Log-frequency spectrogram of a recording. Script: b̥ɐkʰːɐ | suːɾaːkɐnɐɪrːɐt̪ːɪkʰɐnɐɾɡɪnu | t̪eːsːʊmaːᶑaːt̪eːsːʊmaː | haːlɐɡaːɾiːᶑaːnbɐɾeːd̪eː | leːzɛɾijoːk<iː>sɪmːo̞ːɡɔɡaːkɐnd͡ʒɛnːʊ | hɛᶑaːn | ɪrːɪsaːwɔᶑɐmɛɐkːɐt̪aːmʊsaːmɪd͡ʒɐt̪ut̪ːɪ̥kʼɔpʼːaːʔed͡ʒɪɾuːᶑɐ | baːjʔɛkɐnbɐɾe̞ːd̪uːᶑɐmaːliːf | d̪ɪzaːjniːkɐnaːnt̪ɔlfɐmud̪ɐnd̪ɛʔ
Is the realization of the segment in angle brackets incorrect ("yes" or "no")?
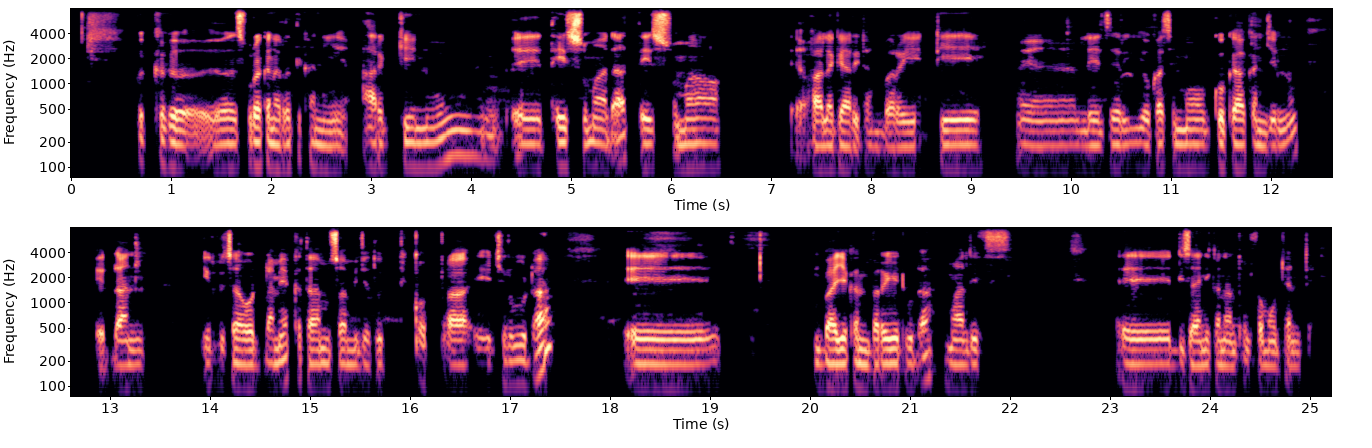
yes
